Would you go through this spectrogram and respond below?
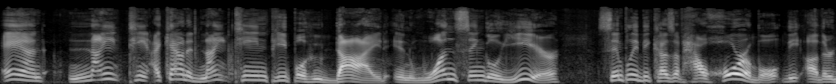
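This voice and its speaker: A man in his forties pitching his gear with a sales-pitch punch, his voice leaping up and down in lively swings. He stands out in an open field, and the sound is dry with no room around it. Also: dry recording. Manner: emphatic, salesman-like, reading points off a sheet. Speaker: paramotor maker demonstrating his gear. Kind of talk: promotional product walkthrough. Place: open grassy field outdoors by a fence. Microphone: camera at a few meters, standing and gesturing.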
